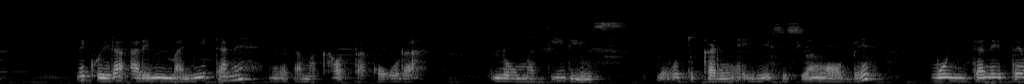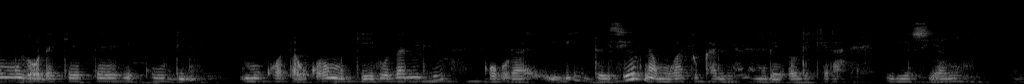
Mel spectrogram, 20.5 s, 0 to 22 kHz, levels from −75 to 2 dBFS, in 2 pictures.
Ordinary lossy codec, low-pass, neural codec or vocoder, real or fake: none; 7.2 kHz; none; real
